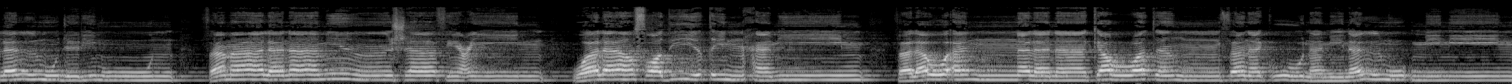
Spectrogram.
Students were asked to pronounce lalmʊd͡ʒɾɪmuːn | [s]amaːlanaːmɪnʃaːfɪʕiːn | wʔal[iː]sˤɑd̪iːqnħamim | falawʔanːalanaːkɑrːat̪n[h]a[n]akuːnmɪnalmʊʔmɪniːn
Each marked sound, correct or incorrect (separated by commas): incorrect, incorrect, incorrect, correct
